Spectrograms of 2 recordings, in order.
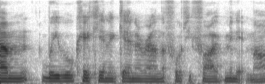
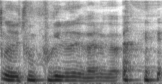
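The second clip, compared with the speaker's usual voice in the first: weak put-on voice, higher, much slower; 5 semitones higher, 5 dB louder than usual. Imagining what Richard would say about the film: bad Richard impression. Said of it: "that's not a very good impression of Richard".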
